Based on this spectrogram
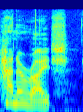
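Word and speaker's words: Hanna Reitsch: First of all, Claire, did I pronounce their names right then? – No. – No, I didn't think so. How should they be pronounced? – Hannah Wright and Melita von Stauffenberg.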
